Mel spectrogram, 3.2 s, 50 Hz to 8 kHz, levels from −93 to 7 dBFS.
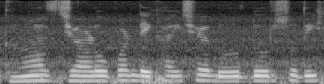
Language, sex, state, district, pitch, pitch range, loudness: Gujarati, female, Gujarat, Valsad, 170 Hz, 165-175 Hz, -16 LUFS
